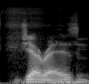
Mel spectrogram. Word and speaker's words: Jerez: I mean, once we get to Jerez, as some of the Italians call it, Jerez. Everyone pronounces Jerez in a different way.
